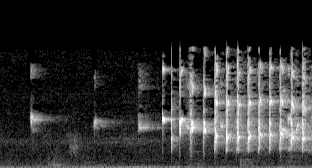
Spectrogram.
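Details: Sooty-headed bulbul in ngekek style, heard during the wait to break the fast. It opens with a few thin, separate whistles, then breaks into a rapid, evenly pulsed chatter of bright, sharp notes.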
